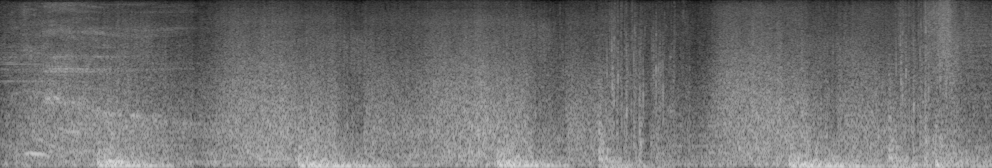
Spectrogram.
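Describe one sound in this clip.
Fiery blasts boom with a deep rumble.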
